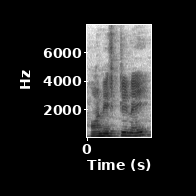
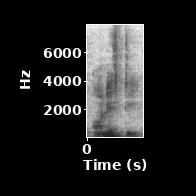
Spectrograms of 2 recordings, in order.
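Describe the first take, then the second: First: हॉनेस्टी said with a voiced H at the start; wrong take with the H sounded; wrong pronunciation. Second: ऑनेस्टी begins straight on the vowel with no H; silent H. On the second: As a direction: drop the H in ऑनेस्टी. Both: Shown as a demonstration. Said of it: "यहाँ अ से पढ़ते ऑनेस्टी".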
